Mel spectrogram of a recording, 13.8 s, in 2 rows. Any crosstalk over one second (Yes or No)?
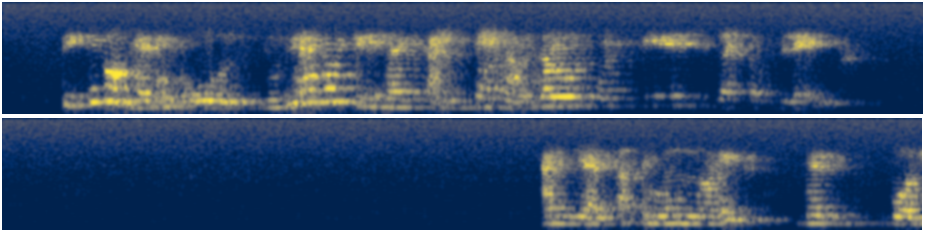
Yes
